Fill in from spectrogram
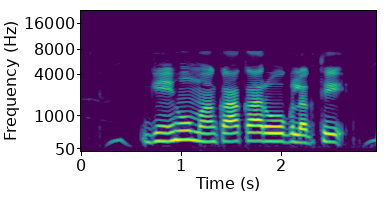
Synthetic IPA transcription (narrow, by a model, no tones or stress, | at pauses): ɡĩːɦũːmãːkaːkaːɾoːɡləɡt̪ʰeː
